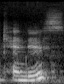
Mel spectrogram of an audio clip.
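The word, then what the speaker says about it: Kendis: like a fun fact I'm Candice but my name is spelled like k-e-n-d-i-s so yeah I haven't met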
